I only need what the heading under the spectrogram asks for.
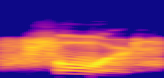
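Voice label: "Ford", English; Callsign; DCS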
